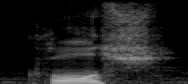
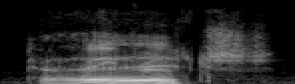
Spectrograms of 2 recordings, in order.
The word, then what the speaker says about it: Kölsch: See, there's a Pilsner, a lager, and Lord of Steel, how do you pronounce this word? Kolsch? Help me. Kölsch.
